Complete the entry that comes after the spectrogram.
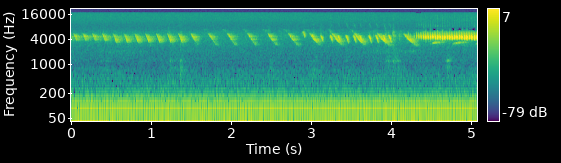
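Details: Canary song of rapid, evenly repeated downward-sweeping notes, about four per second, ending in a bright, fast high trill, over a low background hum.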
